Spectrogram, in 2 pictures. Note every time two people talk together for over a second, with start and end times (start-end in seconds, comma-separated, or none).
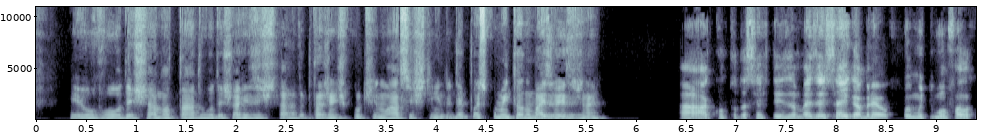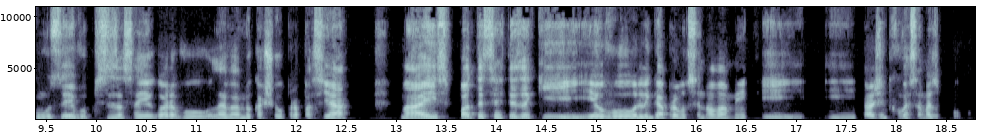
none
